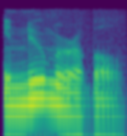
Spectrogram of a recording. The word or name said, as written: innumerable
